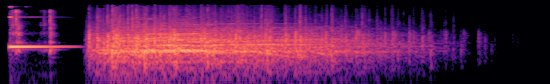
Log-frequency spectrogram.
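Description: Logo-intro sound effects: a short steady tone at the start, then a sudden wash of noise that fades out over about three seconds.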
